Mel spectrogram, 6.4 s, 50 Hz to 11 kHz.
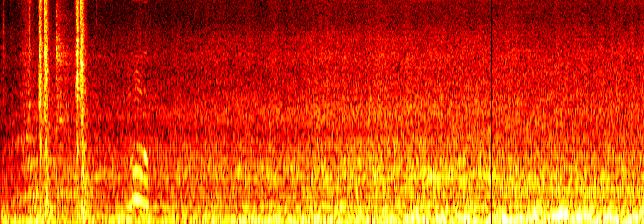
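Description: Three-phase refrigeration compressor of a 1978 R22 chiller running with a steady low hum that grows slowly louder, after a few sharp clicks in the first second. It is drawing about 7 amps, below its 11-amp cut-out.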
